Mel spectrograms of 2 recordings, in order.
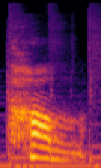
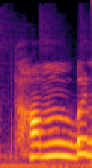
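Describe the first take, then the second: First: The final b sound is silent. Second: The final b sound is pronounced. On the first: The speaker calls it right. "इसको हम English में बोलते हैं थम" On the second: The speaker calls it wrong. "थंब नहीं"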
